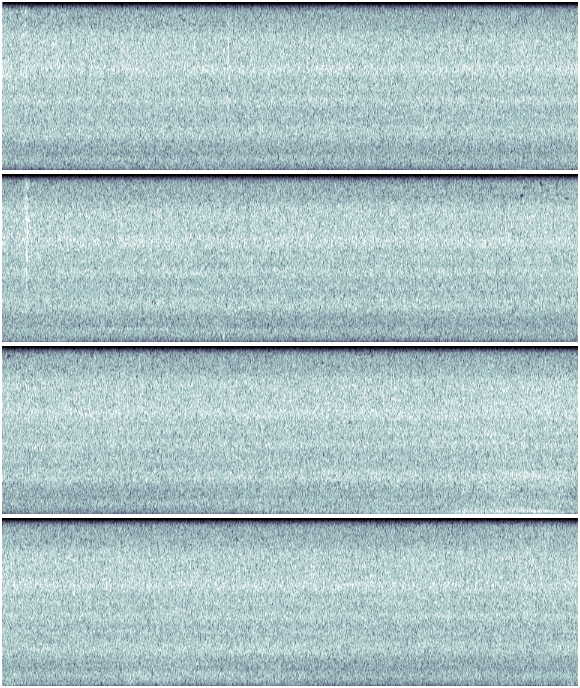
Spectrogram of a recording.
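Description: Steady outdoor background hiss with no distinct source. A louder low rumble swells for two or three seconds about twenty seconds in.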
